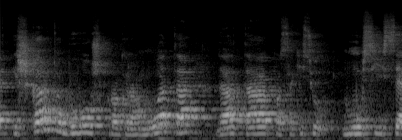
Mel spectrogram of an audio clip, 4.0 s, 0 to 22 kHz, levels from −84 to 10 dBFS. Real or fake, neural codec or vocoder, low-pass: fake; vocoder, 44.1 kHz, 128 mel bands every 256 samples, BigVGAN v2; 19.8 kHz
